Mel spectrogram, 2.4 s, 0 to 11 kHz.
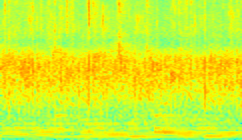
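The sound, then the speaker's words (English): An audience claps their hands for about 30 seconds in praise of God's mercy, a dense, continuous wash of many hands clapping at once with a sustained low hum beneath, loud and unbroken throughout. “Somebody just 30 seconds, just clap hands for his mercy.”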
